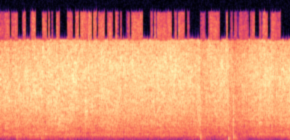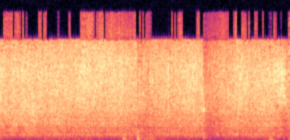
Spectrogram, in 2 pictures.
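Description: Watercress saag fries in a fennel mixture in a pan, a steady loud sizzle with occasional stirring scrapes and clinks, no voices.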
